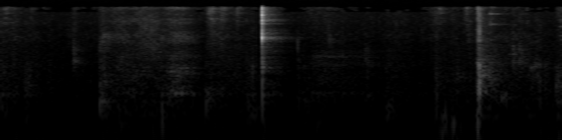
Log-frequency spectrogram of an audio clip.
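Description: Quiet room with a faint low murmur and two sharp clicks, one about two seconds in and a shorter one near the end.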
